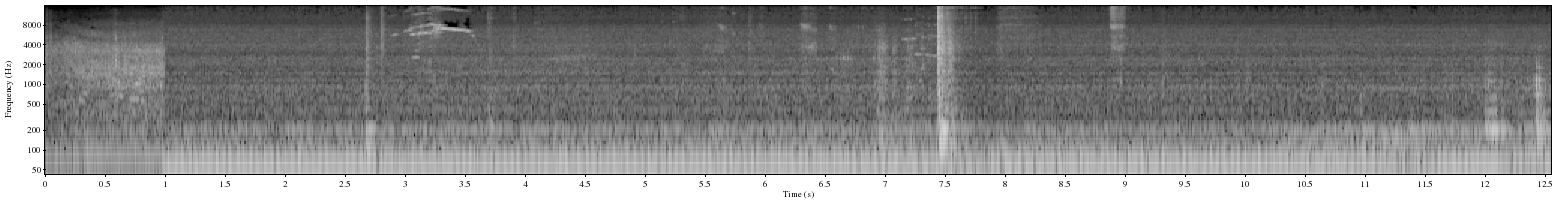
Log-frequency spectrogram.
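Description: A vehicle engine drones steadily from inside the cab.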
